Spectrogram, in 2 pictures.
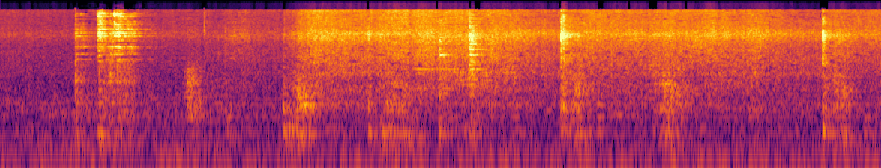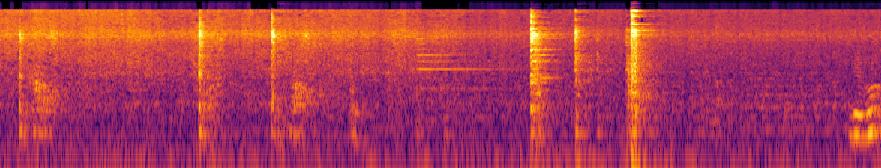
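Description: Ghee sizzles in a pan while hilsa fish is cooked, with a steady frying hiss broken by sharp metallic clinks and scrapes of stirring against the pan.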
